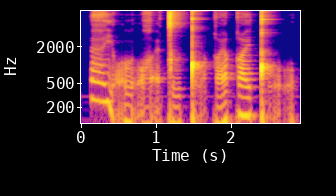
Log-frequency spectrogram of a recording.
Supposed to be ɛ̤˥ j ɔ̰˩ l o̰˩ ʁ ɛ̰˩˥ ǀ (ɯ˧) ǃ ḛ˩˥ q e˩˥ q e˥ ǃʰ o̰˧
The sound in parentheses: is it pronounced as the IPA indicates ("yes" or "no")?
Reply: no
